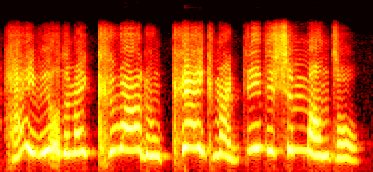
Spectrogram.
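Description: A shrill, wailing scheming wife. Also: female voice, expressive, takes it slowly, heavily acted. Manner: shrill wailing cries, mock tearful. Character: scheming wife of a master, adult woman, spiteful.

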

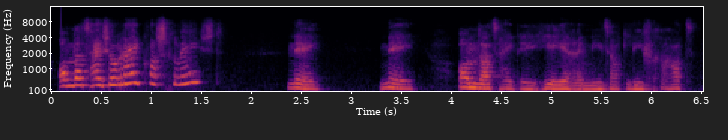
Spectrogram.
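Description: A woman's voice: fairly low pitch, expressive, slow, a little mellow. A woman telling a Bible story to children, emphatic, asking questions and answering them herself.

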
